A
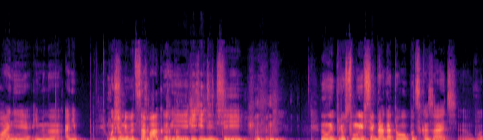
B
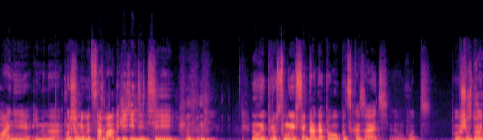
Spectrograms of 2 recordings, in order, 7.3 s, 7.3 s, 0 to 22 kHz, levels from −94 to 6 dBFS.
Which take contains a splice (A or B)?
B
